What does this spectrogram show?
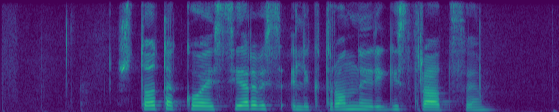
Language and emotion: Russian, neutral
